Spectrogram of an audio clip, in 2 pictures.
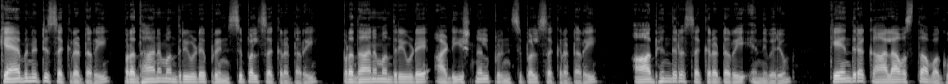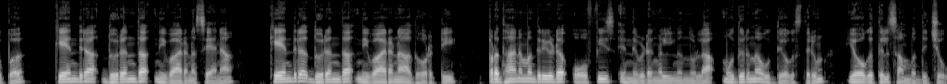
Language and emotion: Malayalam, neutral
